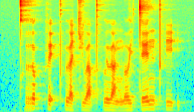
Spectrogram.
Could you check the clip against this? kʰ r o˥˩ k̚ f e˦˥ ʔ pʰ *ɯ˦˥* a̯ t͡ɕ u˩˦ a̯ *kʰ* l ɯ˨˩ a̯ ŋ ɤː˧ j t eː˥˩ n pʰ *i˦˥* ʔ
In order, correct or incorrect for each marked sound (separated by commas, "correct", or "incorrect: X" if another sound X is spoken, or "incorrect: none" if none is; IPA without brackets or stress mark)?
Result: incorrect: ɯ˩˦, incorrect: pʰ, incorrect: i˥˩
